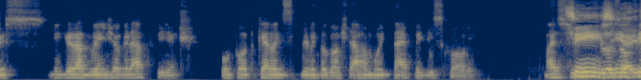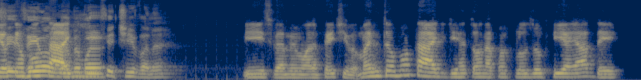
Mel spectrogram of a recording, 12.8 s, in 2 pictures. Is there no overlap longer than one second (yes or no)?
no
